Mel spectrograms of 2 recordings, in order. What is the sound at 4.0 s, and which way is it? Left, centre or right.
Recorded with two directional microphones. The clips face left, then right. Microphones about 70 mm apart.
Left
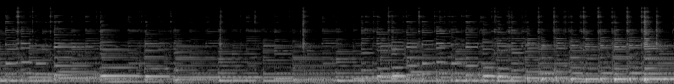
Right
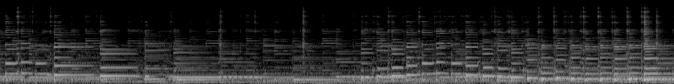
Music, right.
